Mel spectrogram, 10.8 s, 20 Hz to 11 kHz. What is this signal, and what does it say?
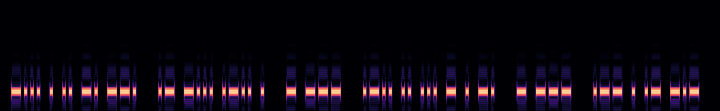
Morse code, heard as a keyed tone, about 25 wpm, 600 Hz. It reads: BEING ABLE TO LISTEN TO WEAK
